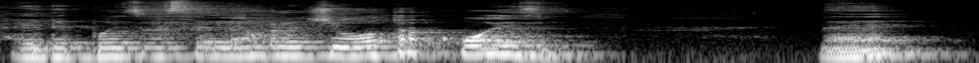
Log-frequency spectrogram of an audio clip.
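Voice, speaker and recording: A woman's voice: medium pitch, steady tone, a little slow, gravelly, a little mellow. A woman with a Brazilian Portuguese accent giving a reflective personal talk, conversational and full of tag questions. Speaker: speaker on self-knowledge. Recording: roomy echo.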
